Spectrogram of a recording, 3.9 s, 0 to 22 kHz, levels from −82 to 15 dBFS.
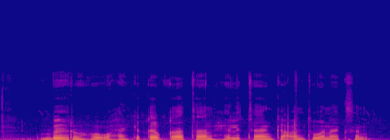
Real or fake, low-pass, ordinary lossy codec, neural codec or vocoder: real; 10.8 kHz; none; none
